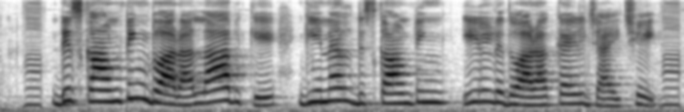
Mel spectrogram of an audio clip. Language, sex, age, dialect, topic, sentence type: Magahi, male, 25-30, Western, banking, statement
